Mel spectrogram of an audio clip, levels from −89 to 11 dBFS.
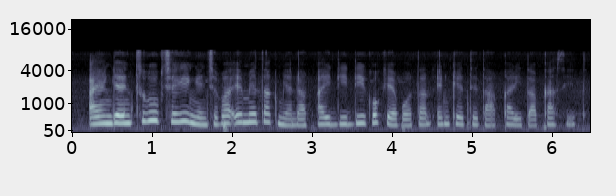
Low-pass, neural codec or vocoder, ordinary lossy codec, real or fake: none; none; none; real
